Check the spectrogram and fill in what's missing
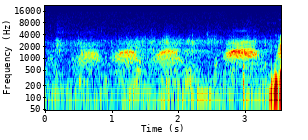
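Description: Cape Crow giving four harsh, drawn-out caws spaced under a second apart, with a narrator talking in the background.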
